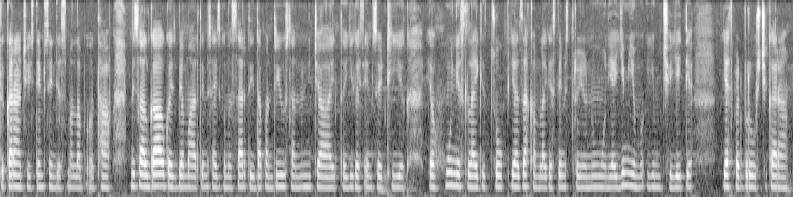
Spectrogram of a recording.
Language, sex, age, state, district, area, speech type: Kashmiri, female, 18-30, Jammu and Kashmir, Baramulla, rural, spontaneous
